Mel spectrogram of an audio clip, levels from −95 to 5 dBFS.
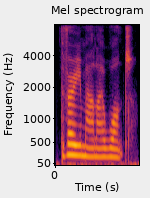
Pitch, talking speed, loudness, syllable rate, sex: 195 Hz, 235 wpm, -18 LUFS, 5.9 syllables/s, female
